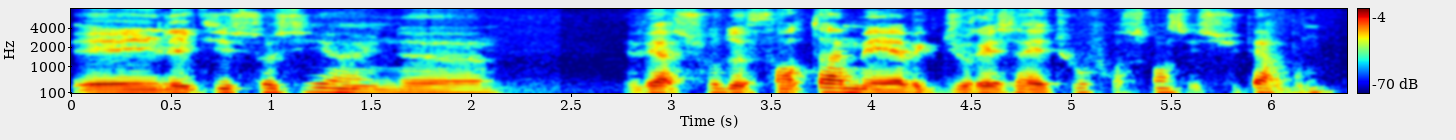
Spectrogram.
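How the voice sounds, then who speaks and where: A man's voice: fairly low pitch, steady tone, normal speed, dark tone. A man hosting a casual unboxing vlog, rambling along with lots of fillers and slang. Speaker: vlogger.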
